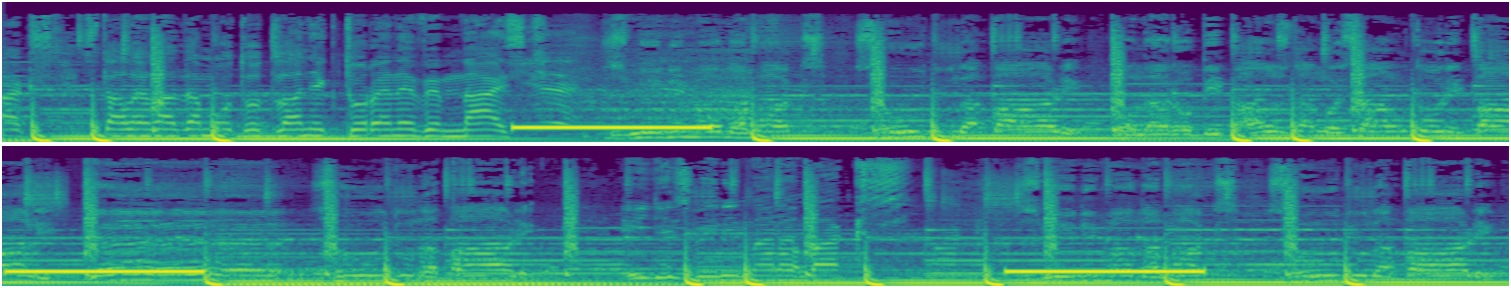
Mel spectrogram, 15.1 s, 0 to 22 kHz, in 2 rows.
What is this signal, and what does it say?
Ringback tone (Europe, 425 Hz), with speech.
